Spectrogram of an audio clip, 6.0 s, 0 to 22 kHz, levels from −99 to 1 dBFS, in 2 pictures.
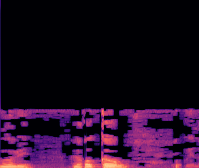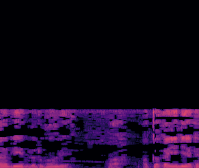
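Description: From the start, the speech sounds dull and smeared. Nothing is heard above about 7.7 kHz. Sibilants turn fizzy, and sustained sounds warble. This points to heavy AAC compression, likely AAC-LC at a very low bitrate, which fits something near 12 kbps. At that rate the encoder cannot afford the upper spectrum. It lowers its cut-off, leaves gaps between bands, and fills some of them with substitute noise.

At 2.66 s the speech suddenly collapses and stays weak until the end. The level falls by about 26 dB. What remains is faint, with the centre of the sound gone. This is the mark of one channel inverted, likely a polarity flip on one side of the stereo pair. When the two channels are summed to mono, the shared centre content cancels. Only the small difference between them survives.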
